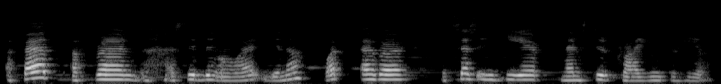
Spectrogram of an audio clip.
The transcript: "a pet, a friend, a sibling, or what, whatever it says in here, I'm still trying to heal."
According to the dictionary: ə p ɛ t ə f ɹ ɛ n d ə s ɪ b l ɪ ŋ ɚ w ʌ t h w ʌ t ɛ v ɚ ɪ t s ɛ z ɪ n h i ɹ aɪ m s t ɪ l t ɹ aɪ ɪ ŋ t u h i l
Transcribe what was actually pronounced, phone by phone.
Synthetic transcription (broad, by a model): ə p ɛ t ə f ɹ ɛ n d ə s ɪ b l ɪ ŋ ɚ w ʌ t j w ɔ t ɛ v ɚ ɪ t s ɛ s ɪ n h i ɹ aɪ m s t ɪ l t ɹ aɪ ɪ ŋ t u h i l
